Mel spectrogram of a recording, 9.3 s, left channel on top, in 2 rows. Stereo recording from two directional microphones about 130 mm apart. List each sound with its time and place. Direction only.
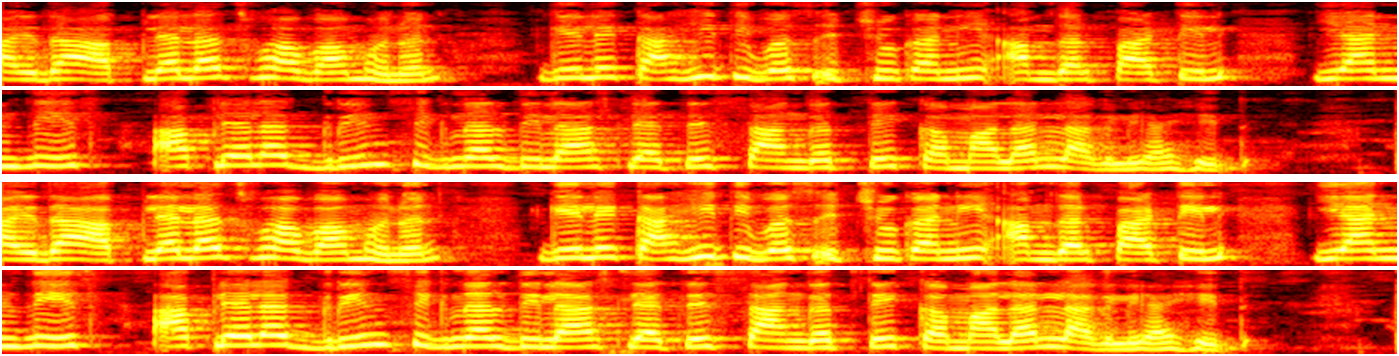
0.0 s a woman's voice: 20° right (ahead or behind)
